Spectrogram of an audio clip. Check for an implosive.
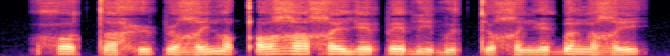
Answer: present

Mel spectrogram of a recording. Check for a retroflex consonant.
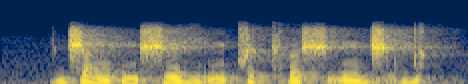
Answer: present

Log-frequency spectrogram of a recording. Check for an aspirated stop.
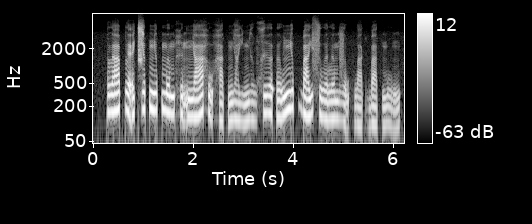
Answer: absent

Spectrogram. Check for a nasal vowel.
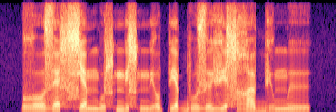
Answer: absent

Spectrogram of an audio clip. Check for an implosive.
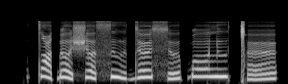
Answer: present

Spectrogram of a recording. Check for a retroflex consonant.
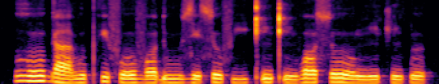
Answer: absent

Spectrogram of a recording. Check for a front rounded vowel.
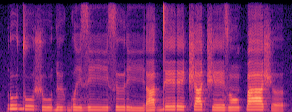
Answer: absent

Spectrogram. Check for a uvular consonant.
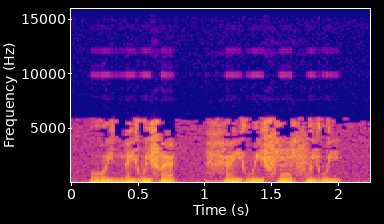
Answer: absent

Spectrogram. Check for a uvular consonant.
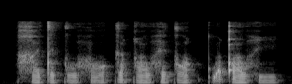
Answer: present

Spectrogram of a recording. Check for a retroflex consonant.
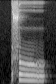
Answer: absent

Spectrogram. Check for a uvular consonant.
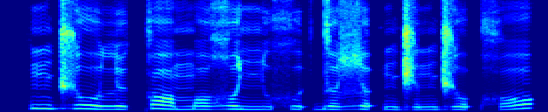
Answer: present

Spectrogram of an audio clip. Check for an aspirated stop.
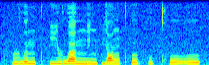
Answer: present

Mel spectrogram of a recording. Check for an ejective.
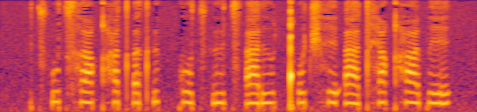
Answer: present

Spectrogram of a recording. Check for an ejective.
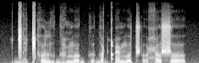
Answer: present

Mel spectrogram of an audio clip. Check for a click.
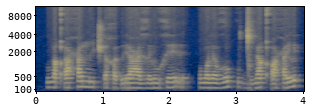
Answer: present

